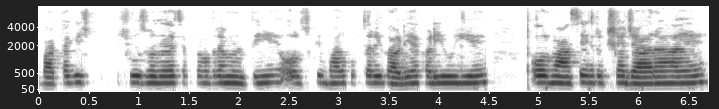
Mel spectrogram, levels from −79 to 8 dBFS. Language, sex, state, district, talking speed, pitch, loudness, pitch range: Hindi, female, Rajasthan, Jaipur, 195 wpm, 200 Hz, -18 LUFS, 195-205 Hz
